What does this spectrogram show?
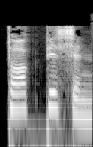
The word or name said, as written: Tok Pisin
